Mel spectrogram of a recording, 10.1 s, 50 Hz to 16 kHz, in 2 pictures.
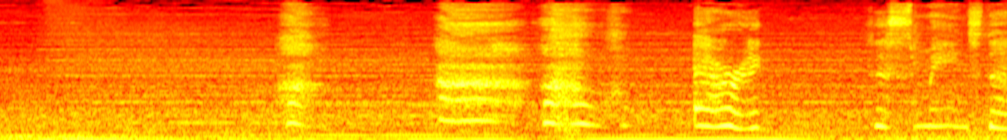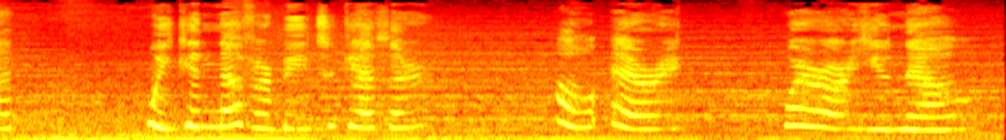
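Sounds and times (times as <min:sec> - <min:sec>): low background music: 0:00.0 - 0:10.0
woman crying: 0:01.4 - 0:03.8.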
